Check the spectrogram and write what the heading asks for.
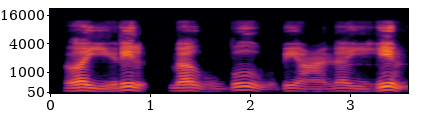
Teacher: sifat gunahnya mim hilang sifat tawasudnya pun juga juga hilang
